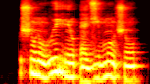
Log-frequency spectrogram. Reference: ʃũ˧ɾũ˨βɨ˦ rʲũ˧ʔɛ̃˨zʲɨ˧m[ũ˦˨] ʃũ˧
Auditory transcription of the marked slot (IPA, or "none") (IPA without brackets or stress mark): ũ˦˨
